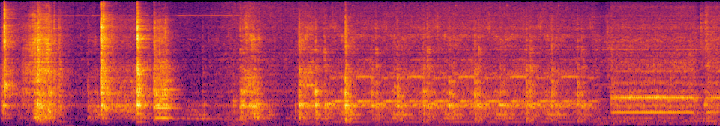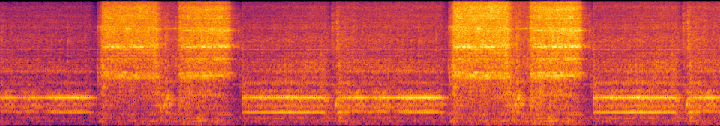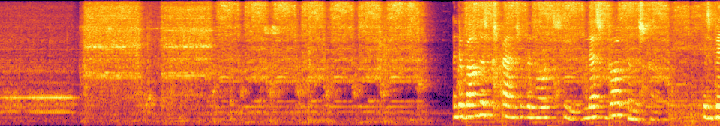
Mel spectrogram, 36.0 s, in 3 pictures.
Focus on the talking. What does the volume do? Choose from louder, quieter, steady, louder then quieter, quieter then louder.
quieter.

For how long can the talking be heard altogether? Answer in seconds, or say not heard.
4 s.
